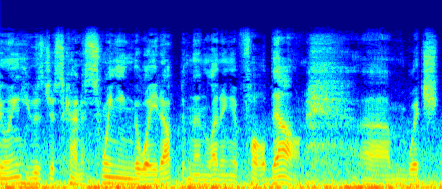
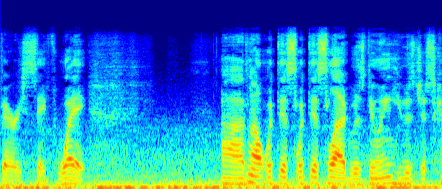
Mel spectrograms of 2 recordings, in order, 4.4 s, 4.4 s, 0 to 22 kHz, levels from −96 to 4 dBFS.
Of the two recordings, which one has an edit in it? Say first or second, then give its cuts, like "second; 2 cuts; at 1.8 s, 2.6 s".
second; 2 cuts; at 2.5 s, 3.0 s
